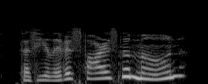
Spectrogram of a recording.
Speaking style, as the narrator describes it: asked little Phronsie, anxiously

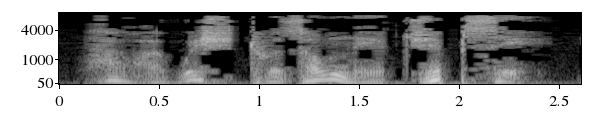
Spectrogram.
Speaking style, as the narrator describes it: murmured

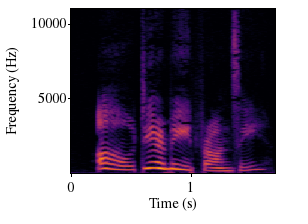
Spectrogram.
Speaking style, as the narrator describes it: cried Polly

